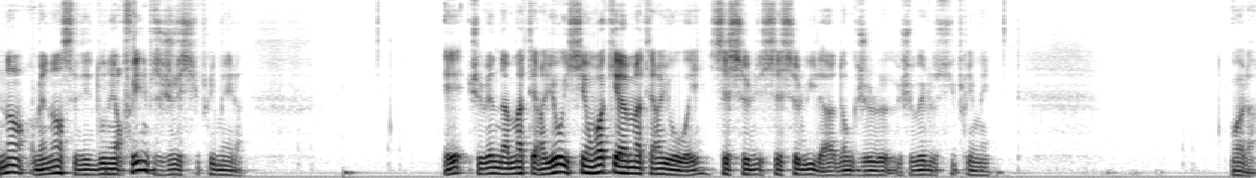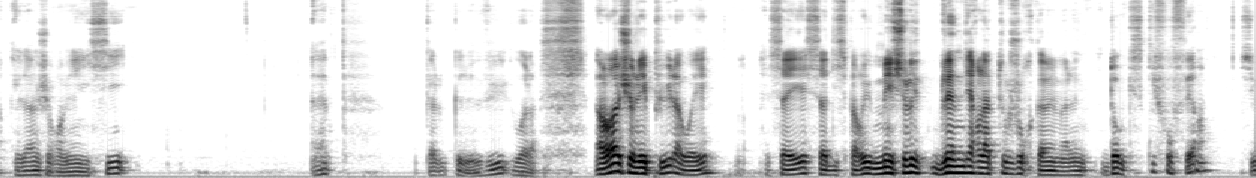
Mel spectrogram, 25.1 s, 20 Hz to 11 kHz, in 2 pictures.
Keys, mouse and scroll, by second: 0.0 right click, 3.0 click, 3.9 click, 5.2 click, 6.2-8.1 drag, 8.1 middle click, 11.8 click, 14.2 click, 17.2 click, 18.7 click, 20.6 click.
